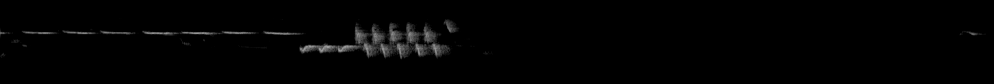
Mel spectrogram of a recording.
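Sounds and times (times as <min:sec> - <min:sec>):
common nightingale singing: 0:00.0 - 0:04.8.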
